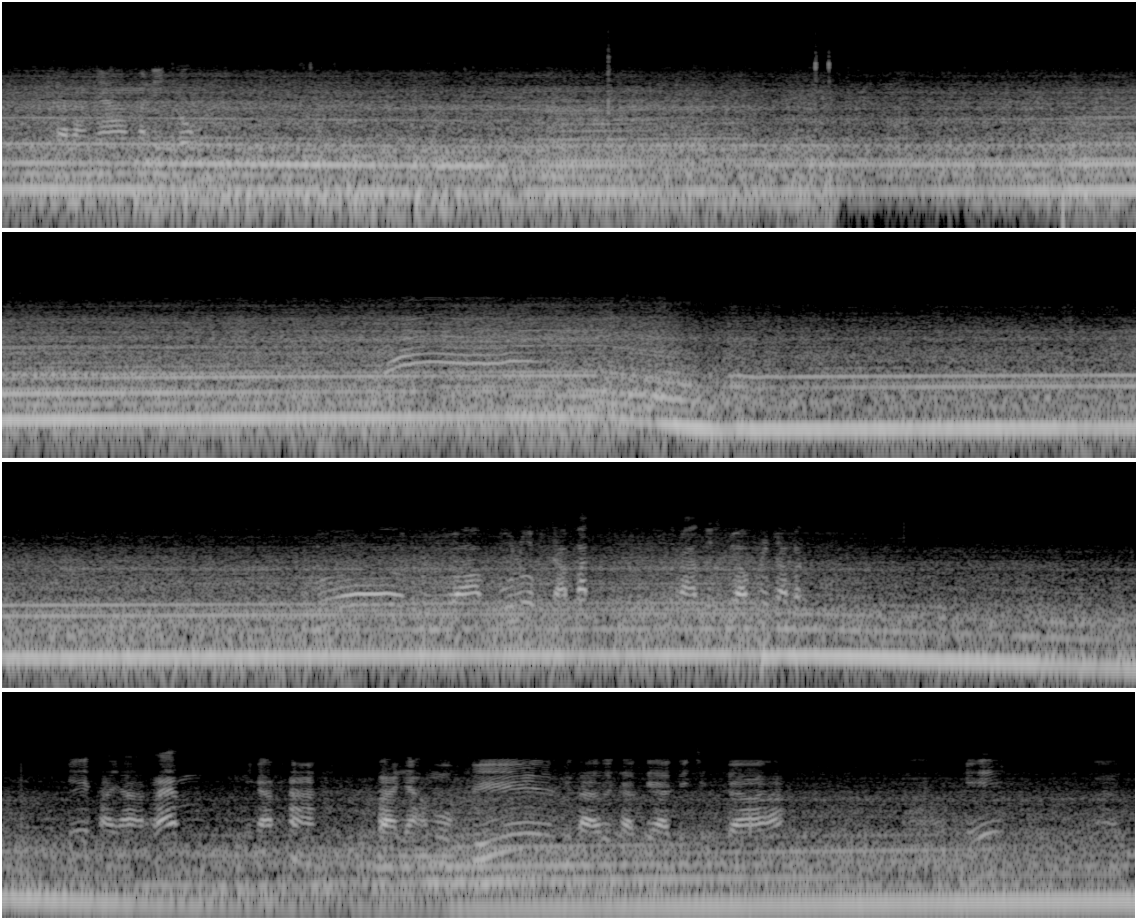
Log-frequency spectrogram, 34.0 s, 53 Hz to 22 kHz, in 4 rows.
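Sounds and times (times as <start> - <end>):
car engine accelerating: 0.0 - 34.0.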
